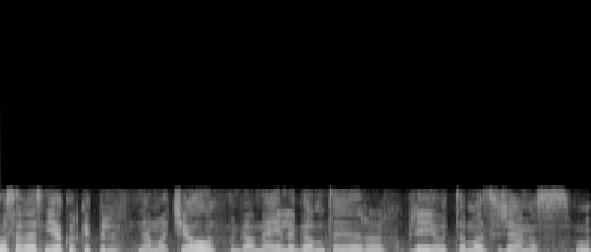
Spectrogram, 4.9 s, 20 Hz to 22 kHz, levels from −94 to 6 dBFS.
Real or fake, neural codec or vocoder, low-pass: fake; codec, 16 kHz in and 24 kHz out, 2.2 kbps, FireRedTTS-2 codec; 5.4 kHz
